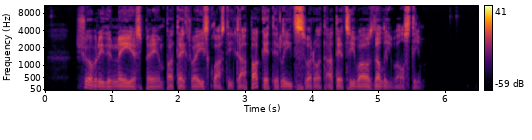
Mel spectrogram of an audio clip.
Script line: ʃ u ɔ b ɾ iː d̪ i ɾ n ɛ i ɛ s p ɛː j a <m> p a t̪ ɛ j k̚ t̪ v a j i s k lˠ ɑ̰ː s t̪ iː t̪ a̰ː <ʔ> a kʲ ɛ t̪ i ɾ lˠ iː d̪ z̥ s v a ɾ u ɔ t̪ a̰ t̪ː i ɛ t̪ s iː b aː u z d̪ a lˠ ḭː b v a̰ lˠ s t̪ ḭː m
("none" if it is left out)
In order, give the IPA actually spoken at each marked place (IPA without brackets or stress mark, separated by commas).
m, p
